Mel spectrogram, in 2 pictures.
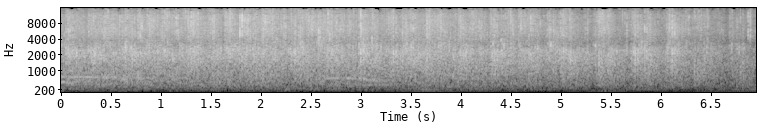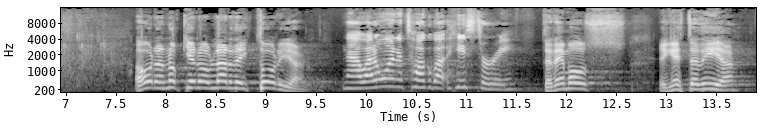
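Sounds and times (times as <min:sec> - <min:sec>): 
audience applauding: 0:00.0 - 0:07.7
speech: 0:07.7 - 0:13.8.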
